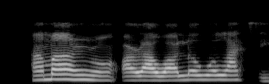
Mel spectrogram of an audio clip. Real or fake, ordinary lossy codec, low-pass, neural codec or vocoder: fake; none; 7.2 kHz; codec, 16 kHz in and 24 kHz out, 0.9 kbps, LongCat-Audio-Codec, four codebook decoder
